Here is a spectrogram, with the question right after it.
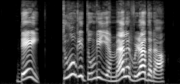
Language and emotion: Tamil, angry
